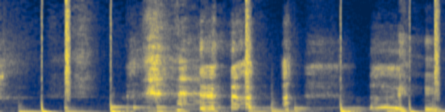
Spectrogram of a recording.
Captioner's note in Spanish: Risas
